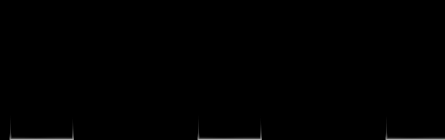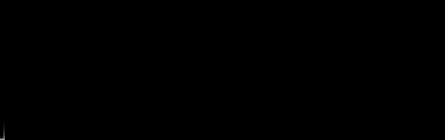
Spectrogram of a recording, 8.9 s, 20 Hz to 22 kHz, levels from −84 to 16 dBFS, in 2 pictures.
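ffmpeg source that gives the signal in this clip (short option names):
-f lavfi -i "aevalsrc='0.2*sin(2*PI*101*mod(t,1.88))*lt(mod(t,1.88),63/101)':d=5.64:s=44100"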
